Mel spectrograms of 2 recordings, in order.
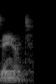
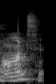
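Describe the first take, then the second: First: The vowel matches the one in 'ant'. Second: The vowel differs from the one in 'ant'. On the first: The speaker calls it right. "it's aunt. Like the ants go marching in" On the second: The speaker calls it wrong. "I never say aunt. That was not natural for me to say"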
